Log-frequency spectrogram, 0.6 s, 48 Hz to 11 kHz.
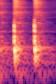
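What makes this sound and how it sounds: A rock is tapped against a wall twice, giving two short, hollow knocks with a woody, block-like tone centered around 440 Hz. Each knock dies away quickly, with little low end.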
